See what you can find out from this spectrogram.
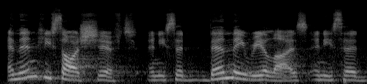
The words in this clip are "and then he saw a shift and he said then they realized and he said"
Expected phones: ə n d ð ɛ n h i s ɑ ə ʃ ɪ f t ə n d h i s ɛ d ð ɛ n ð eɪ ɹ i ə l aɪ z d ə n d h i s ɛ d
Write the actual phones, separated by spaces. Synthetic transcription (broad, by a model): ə n ð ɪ n i s ɑ ə ʃ ɪ f t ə n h i s ɛ d ð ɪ n ð eɪ ɹ i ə l aɪ z ə n i s ɛ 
